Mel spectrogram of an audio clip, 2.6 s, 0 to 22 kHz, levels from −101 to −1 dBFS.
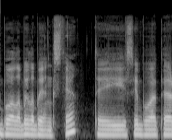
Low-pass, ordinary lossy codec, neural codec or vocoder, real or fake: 14.4 kHz; AAC, 64 kbps; none; real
